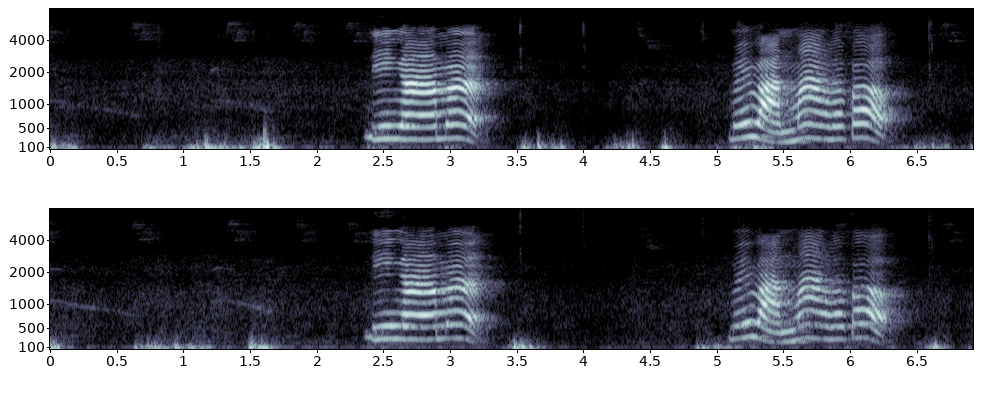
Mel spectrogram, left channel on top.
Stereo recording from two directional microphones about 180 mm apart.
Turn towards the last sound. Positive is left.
turn(degrees=15)  # may be behind; listen again after turning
